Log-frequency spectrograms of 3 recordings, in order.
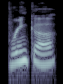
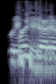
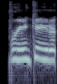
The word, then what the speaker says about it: Brinkader: And with us today, I am so blessed to have Brinka. Oh, I said it wrong. Brinkador? How do you say Brinkader. it? Brinkader. Brinkader. Okay. There you go. Brinkader.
